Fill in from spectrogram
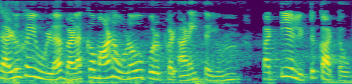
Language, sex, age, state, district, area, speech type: Tamil, female, 18-30, Tamil Nadu, Sivaganga, rural, read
